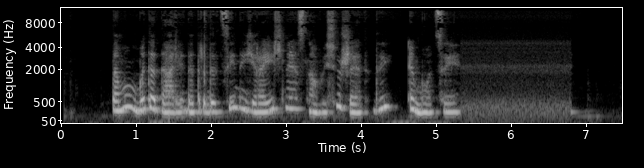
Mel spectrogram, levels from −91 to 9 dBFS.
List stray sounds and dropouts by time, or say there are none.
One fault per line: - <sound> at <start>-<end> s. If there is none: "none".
none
